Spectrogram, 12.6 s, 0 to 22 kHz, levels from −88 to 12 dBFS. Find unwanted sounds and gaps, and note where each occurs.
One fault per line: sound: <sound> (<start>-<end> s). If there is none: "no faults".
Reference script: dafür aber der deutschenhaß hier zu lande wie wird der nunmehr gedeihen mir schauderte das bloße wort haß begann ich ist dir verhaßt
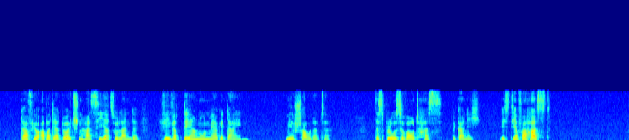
no faults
